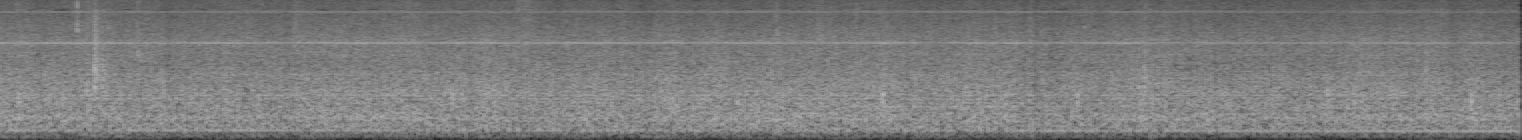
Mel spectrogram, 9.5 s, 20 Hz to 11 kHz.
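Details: First Manchester Volvo B10BLE bus 60403 (S670SVU), recorded 30 May 2011: thin, steady high whistle rides over diesel drone and road noise throughout; source of the whine not identified.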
